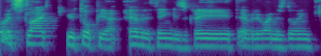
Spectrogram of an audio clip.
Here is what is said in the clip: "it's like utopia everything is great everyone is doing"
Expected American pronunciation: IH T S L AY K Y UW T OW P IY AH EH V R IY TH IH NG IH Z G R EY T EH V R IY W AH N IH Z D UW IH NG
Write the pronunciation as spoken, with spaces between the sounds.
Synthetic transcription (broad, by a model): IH T S L AY K Y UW T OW P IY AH EH V R IY TH IH NG IH Z G R EY T EH V R IY W AH N IH Z D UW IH NG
